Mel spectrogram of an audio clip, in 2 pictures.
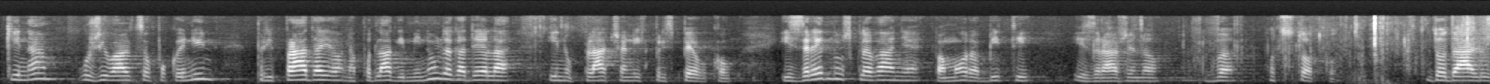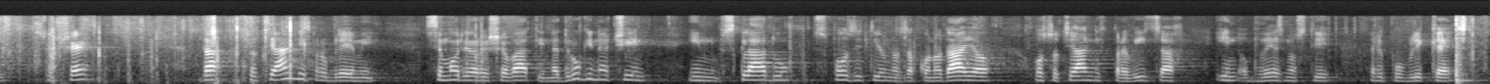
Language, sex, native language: Slovenian, male, Slovenian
